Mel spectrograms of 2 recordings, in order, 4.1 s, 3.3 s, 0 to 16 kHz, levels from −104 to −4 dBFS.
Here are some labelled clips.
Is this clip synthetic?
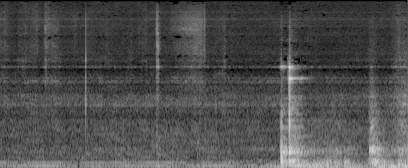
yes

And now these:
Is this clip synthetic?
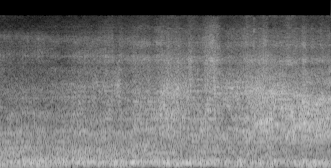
yes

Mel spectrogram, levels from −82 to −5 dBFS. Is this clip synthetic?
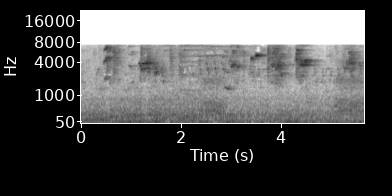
no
